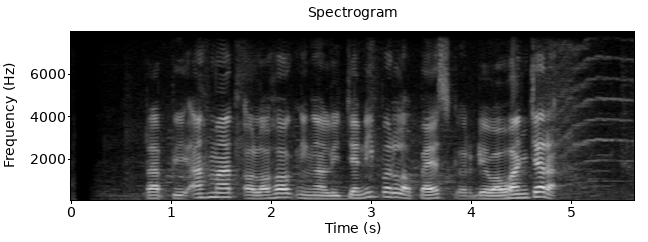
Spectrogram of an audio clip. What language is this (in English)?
Sundanese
